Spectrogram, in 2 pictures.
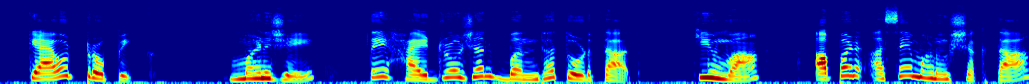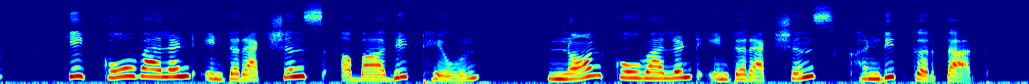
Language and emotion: Marathi, neutral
